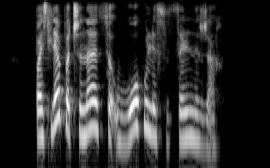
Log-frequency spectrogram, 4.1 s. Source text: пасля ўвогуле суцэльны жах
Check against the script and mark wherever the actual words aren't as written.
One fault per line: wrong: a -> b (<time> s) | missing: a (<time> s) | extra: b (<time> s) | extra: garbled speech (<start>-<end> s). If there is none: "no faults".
extra: пачынаецца (1.0 s)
